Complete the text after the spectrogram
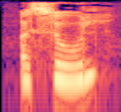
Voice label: "asool", Punjabi; ਅਸੂਲ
